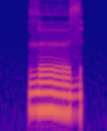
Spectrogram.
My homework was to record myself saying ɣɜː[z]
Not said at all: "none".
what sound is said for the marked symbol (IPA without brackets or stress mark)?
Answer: z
